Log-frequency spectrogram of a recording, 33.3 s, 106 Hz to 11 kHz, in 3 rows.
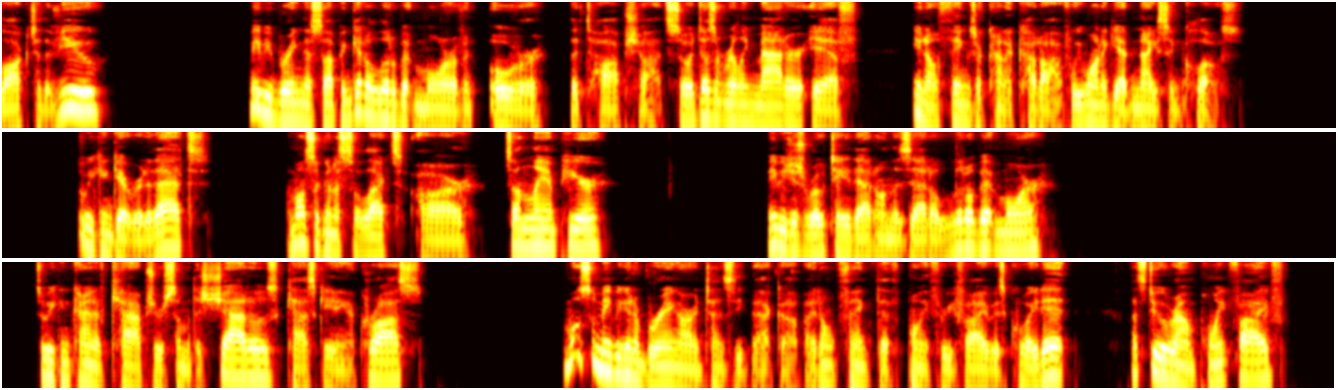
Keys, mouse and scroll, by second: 0.3 shift+middle click, 1.9 middle click, 2.7 shift+middle click, 6.6 shift+middle click, 10.5 n, 11.5 click, 11.9 n, 13.7 right click, 16.6 r, 27.4 click.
